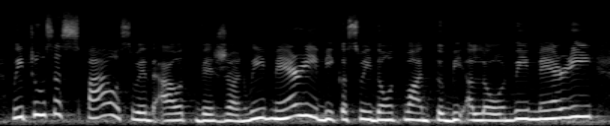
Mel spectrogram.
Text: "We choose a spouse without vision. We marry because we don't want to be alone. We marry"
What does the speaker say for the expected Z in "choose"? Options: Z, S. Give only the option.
S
